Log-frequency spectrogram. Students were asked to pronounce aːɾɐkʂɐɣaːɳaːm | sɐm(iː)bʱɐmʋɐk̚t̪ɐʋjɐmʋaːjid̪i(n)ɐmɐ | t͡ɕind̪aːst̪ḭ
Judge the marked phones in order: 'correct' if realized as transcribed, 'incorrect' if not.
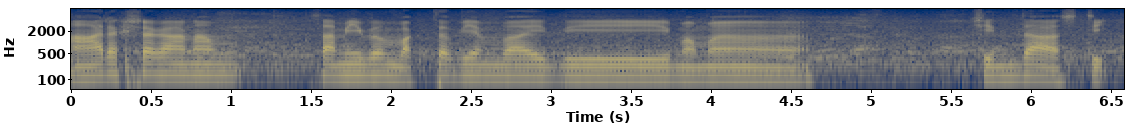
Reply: correct, incorrect

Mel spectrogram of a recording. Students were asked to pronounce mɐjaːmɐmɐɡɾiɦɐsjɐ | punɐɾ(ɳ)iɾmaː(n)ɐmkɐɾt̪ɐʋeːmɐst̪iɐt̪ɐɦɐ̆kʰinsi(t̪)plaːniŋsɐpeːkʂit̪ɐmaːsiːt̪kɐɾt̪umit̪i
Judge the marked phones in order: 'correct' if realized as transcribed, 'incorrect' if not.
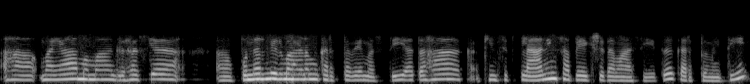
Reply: incorrect, incorrect, correct

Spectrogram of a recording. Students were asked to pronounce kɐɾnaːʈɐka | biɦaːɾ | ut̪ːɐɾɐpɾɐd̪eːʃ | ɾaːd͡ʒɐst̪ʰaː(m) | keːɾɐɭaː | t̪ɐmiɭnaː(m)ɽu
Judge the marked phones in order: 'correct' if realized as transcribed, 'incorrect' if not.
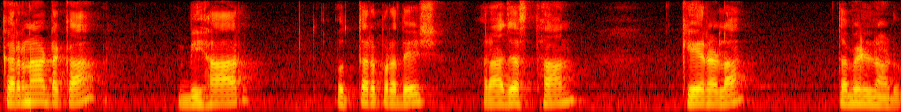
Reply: incorrect, incorrect

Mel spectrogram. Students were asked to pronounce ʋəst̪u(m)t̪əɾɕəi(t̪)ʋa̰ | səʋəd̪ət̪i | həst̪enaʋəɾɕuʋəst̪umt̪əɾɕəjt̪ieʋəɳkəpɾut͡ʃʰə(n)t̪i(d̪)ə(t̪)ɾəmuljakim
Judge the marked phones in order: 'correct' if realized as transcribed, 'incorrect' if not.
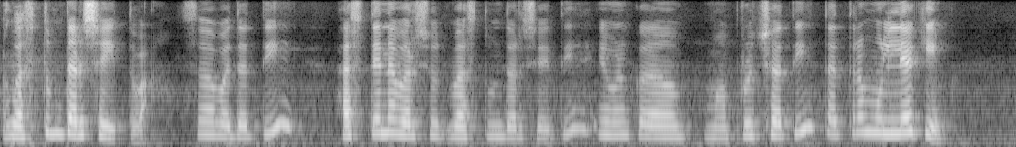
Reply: correct, correct, incorrect, incorrect, correct

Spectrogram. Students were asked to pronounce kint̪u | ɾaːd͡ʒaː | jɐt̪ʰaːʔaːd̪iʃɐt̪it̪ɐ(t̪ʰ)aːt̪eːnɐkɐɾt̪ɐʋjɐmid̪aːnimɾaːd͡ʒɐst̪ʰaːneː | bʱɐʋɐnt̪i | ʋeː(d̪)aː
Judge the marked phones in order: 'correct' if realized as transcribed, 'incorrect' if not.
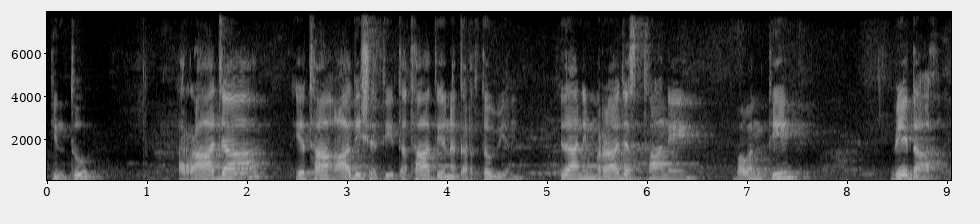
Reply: correct, correct

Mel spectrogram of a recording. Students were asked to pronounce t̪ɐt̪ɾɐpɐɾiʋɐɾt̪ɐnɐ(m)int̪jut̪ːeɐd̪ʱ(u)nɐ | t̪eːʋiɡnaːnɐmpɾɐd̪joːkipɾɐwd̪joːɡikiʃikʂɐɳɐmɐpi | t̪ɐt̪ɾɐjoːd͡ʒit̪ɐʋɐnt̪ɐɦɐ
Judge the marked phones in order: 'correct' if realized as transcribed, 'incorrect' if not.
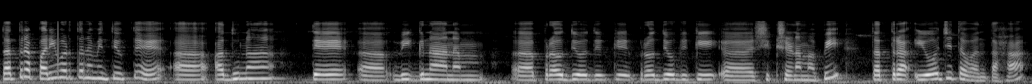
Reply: correct, correct

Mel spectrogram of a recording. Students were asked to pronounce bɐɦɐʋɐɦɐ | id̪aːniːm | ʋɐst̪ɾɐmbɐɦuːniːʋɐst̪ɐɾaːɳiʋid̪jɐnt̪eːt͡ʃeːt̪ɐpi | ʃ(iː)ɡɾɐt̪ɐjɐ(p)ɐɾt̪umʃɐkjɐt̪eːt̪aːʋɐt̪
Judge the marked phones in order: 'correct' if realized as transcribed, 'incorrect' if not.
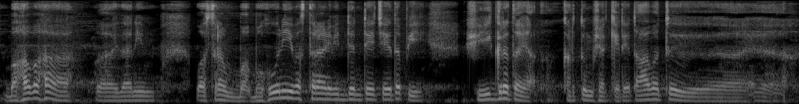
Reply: correct, incorrect

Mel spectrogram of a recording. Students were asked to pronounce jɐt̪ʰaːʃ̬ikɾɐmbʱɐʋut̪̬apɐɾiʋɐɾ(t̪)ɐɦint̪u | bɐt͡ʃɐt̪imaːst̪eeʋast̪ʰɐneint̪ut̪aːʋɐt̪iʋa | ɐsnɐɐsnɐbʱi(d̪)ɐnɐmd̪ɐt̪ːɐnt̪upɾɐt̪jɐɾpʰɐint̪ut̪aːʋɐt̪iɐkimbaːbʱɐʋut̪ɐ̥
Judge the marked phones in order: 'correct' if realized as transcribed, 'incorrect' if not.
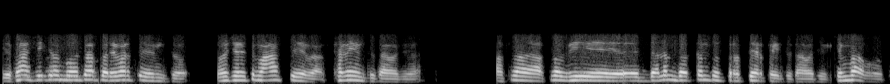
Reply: correct, correct

